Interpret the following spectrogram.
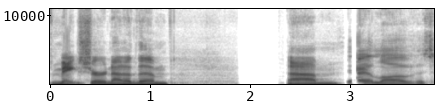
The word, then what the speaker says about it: Dyatlov: Dyatlov is how you say it.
